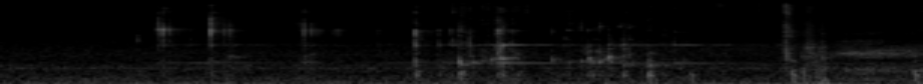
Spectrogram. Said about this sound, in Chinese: 好，那我们先把它倒出来，然后来也是要观察一下它的色泽以及闻一下它的气味。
